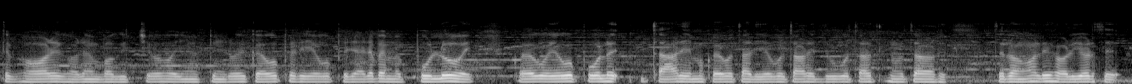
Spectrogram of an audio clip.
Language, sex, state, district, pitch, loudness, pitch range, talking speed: Bajjika, male, Bihar, Vaishali, 125 Hz, -16 LUFS, 125-130 Hz, 265 wpm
